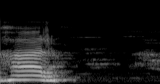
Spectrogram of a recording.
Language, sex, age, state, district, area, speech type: Maithili, female, 18-30, Bihar, Sitamarhi, rural, read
